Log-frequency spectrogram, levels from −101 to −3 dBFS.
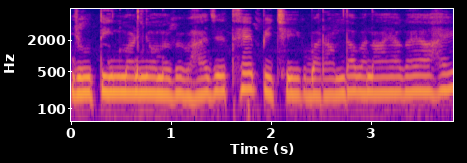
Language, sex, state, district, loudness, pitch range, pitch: Hindi, female, Uttar Pradesh, Varanasi, -33 LUFS, 190-205 Hz, 200 Hz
